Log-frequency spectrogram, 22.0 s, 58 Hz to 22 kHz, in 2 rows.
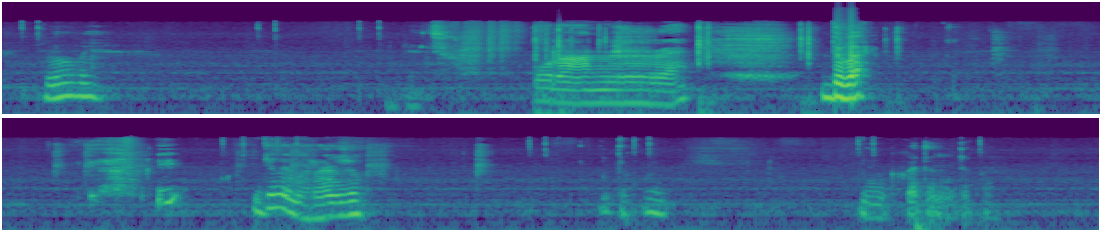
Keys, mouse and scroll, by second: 0.2 click, 2.5 click, 3.6-6.6 drag, 13.7 click, 19.5 click.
